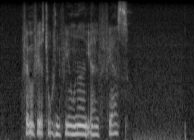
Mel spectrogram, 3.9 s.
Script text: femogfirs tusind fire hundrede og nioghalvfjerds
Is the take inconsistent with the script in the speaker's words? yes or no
no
